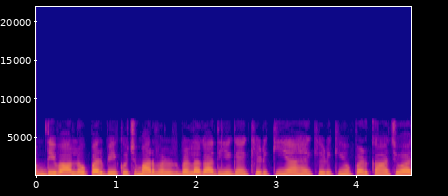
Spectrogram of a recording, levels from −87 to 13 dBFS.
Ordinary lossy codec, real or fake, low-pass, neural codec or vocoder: none; real; 7.2 kHz; none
